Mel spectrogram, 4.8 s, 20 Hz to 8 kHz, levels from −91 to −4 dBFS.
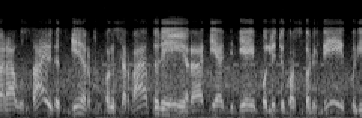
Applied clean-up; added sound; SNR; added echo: none; Telephone + Wind; 19 dB; none.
